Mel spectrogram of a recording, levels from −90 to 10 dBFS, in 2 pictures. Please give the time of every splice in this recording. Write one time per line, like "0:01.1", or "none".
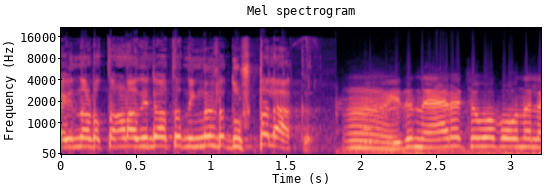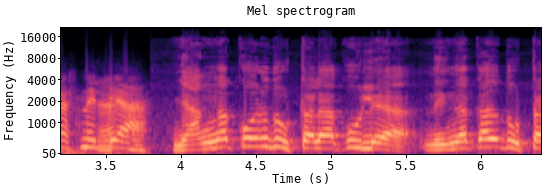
none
